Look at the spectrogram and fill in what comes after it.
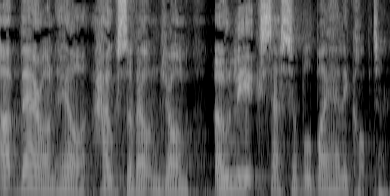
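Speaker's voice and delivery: high-pitched broken English. Retelling a coach trip, the speaker imitates the guy's broken english accent. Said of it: "the guy went in his broken English".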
